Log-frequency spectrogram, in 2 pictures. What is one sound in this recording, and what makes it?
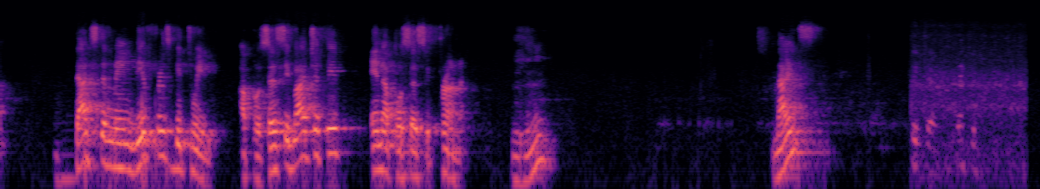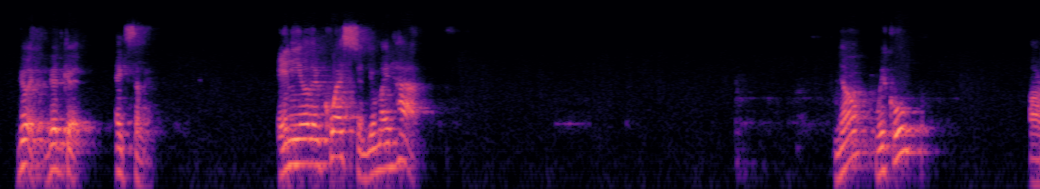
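A young man speaks calmly and clearly over an online call, pausing between phrases.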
